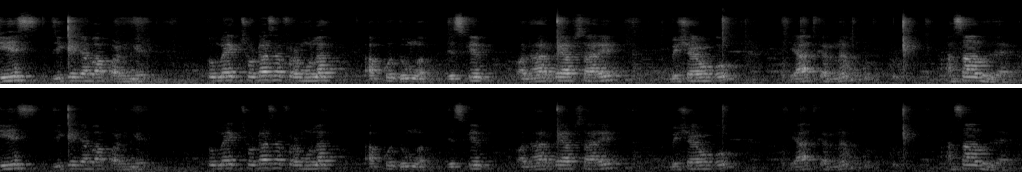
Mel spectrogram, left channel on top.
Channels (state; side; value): quieter; right; 9.2 dB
